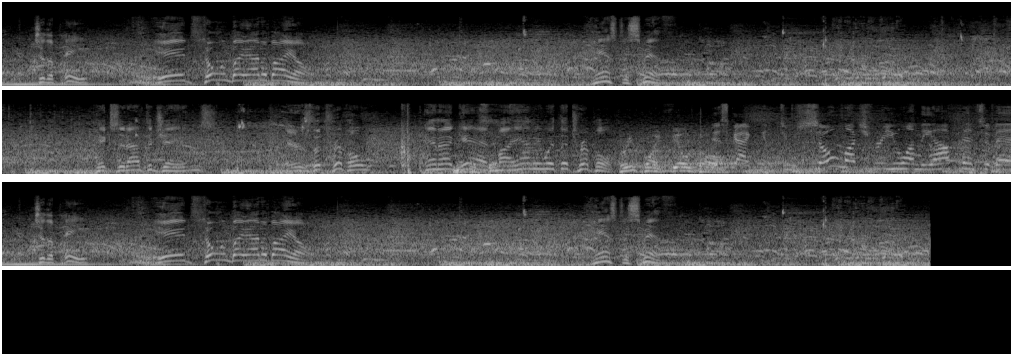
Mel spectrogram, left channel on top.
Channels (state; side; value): drops out; right; at 9.3 s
